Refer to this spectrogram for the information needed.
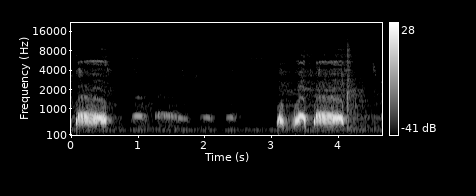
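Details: Spotted dove coos: a long buzzy coo, then several soft short notes, then a full phrase of two quick coos and a sustained note, over a low steady hum.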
